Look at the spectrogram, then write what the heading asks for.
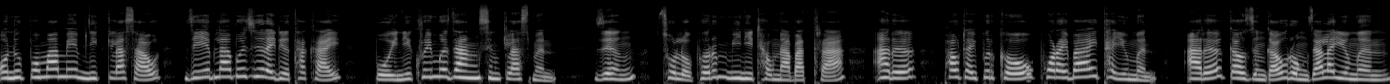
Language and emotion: Bodo, happy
